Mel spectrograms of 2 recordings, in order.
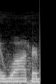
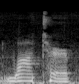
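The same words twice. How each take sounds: First: The t is said the American way. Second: The t is said the British way. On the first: The speaker calls it wrong. "instead of the American one where we say water" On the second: The speaker calls it right. "the British T for water"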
